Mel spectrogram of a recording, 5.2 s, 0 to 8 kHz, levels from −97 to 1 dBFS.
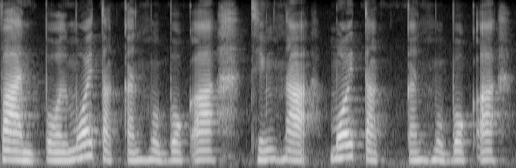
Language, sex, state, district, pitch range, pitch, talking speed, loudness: Mizo, female, Mizoram, Aizawl, 155-165 Hz, 160 Hz, 175 wpm, -20 LUFS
